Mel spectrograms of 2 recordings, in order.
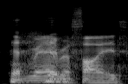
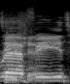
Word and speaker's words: Rarefied: But we started talking to him because they were repping Rarefied. Yeah, Rarefied. Not rare feed, not rare feel, rarefied.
